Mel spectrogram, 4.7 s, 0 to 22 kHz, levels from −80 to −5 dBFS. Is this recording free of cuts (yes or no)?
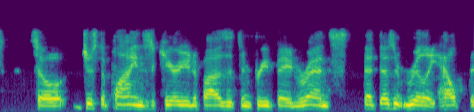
yes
